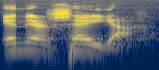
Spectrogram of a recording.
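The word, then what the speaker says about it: ἐνέργεια: É uma palavra que é pronunciada no grego assim, energeia.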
